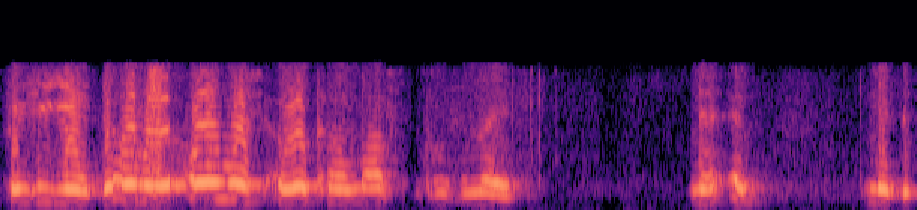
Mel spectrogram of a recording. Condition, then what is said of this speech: Cerebral palsy. Another challenge is my speech impressions.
